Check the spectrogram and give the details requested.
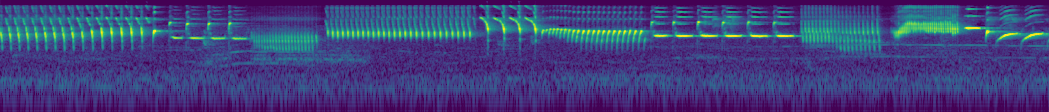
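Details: Canary song played to help a lazy canary begin singing: a long medley of fast chip trills, low buzzy rolls, a steady high trill, rapid sweeps and clipped repeated notes, each tour changing abruptly.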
